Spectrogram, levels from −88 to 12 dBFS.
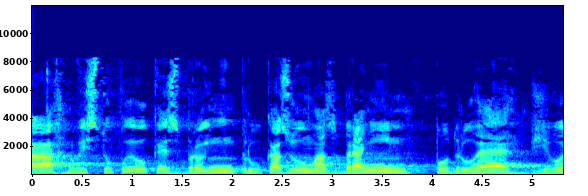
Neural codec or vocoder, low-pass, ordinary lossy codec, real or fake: none; 10.8 kHz; MP3, 32 kbps; real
